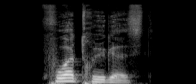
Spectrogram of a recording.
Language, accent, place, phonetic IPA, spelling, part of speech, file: German, Germany, Berlin, [ˈfoːɐ̯ˌtʁyːɡəst], vortrügest, verb, De-vortrügest.ogg
- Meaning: second-person singular dependent subjunctive II of vortragen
